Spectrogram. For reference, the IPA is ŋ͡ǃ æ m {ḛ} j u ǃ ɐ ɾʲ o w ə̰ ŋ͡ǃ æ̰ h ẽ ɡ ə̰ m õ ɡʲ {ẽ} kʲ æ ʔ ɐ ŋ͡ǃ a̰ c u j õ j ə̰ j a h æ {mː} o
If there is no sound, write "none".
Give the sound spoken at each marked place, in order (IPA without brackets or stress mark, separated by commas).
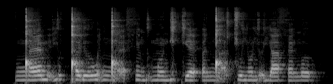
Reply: ḛ, e, ŋ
